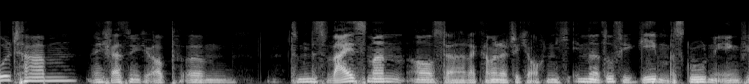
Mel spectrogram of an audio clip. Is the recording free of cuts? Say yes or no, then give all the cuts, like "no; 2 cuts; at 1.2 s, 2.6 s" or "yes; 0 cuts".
no; 1 cut; at 4.4 s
